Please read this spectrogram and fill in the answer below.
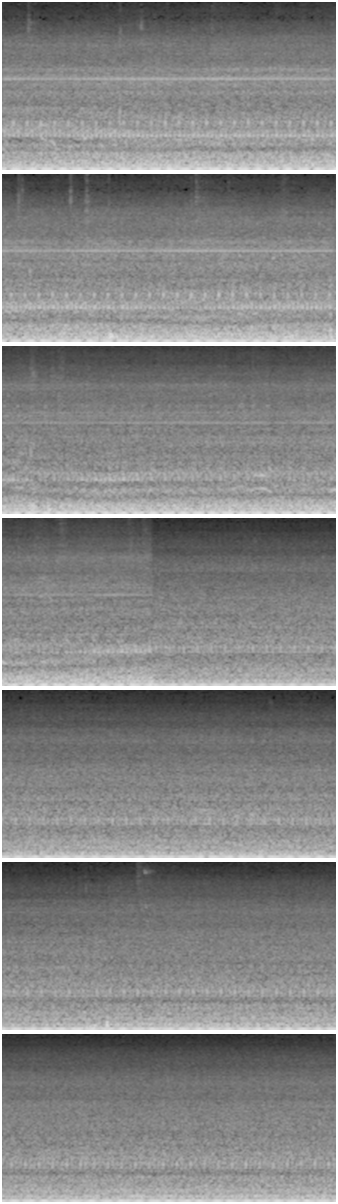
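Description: Fire engine's diesel engine idling with a steady low rumble, with faint voices in the background; the sound changes slightly about halfway through.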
